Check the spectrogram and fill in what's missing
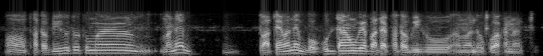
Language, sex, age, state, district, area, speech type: Assamese, male, 18-30, Assam, Lakhimpur, rural, conversation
